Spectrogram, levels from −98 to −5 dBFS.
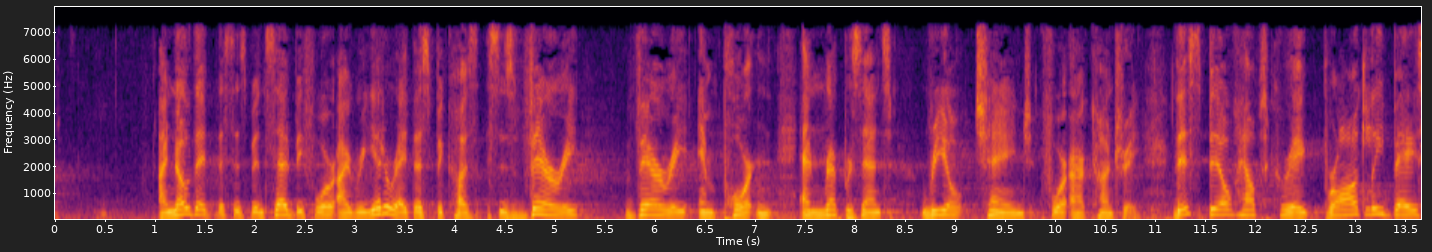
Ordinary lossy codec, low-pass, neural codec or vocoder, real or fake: MP3, 48 kbps; 7.2 kHz; none; real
